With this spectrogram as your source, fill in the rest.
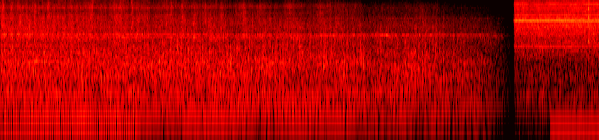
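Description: A helicopter rotor runs a test with a loud, steady whirring drone that cuts off abruptly near the end, then resumes briefly, aboard an Antarctic expedition ship.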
